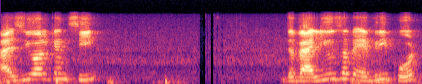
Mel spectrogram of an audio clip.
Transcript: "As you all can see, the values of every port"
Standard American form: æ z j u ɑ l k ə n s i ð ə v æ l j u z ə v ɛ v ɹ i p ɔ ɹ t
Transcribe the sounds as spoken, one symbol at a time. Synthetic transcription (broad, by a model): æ z j u ɑ l k ə n s i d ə v æ l j u z ə v ɛ v ɹ i p ɔ ɹ t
